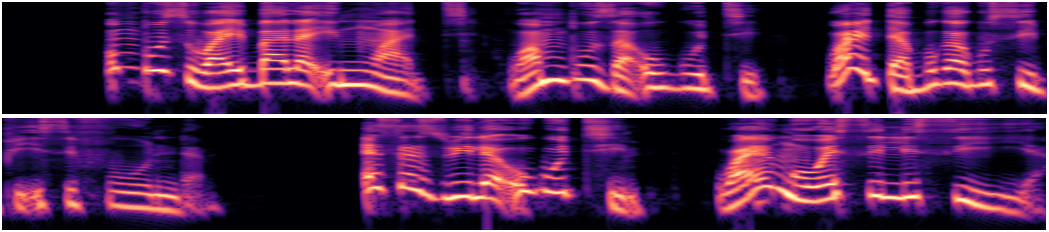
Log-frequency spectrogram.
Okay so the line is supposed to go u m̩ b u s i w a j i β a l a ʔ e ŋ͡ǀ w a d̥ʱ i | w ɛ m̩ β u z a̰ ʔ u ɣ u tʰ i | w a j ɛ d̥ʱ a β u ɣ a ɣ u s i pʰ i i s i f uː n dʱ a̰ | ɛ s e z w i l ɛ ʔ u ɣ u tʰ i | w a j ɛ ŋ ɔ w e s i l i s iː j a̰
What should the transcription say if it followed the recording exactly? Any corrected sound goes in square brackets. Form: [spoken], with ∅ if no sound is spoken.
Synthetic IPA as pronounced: u m̩ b u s i w a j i β a l a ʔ [i] ŋ͡ǀ w a d̥ʱ i | w [a] m̩ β u z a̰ ʔ u ɣ u tʰ i | w a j ɛ d̥ʱ a β u ɣ a ɣ u s i pʰ i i s i f uː n dʱ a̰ | ɛ s e z w i l ɛ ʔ u ɣ u tʰ i | w a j ɛ ŋ ɔ w e s i l i s iː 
